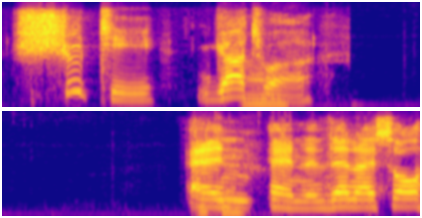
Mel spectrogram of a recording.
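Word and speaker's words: Ncuti Gatwa: she was like well at first she said in couti and she found out that it's pronounced shy gatwa and and then I saw him on the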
